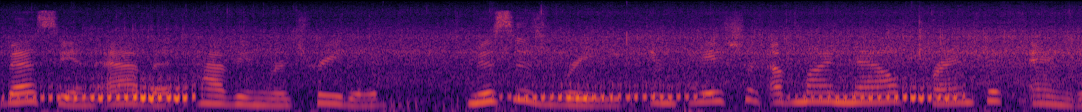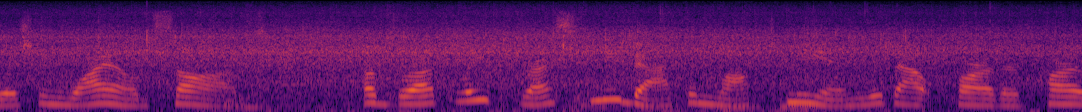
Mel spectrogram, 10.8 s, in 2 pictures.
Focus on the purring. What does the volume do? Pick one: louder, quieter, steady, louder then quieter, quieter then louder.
quieter then louder.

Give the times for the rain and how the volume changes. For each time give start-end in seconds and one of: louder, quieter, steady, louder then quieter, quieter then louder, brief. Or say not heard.
0.0-10.7 louder.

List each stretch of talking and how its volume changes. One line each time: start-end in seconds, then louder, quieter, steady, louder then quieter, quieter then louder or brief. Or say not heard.
0.0-10.7 steady.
